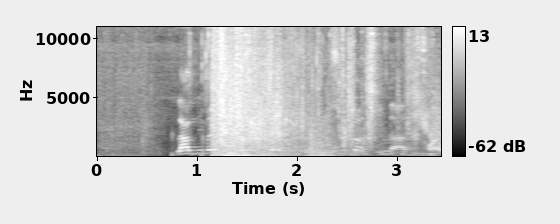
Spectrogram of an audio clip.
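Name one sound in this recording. A sniper rifle fires a single loud, booming shot.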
